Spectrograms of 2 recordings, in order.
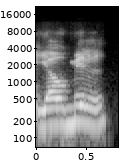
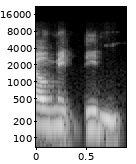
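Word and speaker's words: يوم الدين: Jadi tidak dibaca yaumil, tapi yaumiddin, ya. Yaumiddin. Ya, yaumiddin. Jadi berbeda bacanya.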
